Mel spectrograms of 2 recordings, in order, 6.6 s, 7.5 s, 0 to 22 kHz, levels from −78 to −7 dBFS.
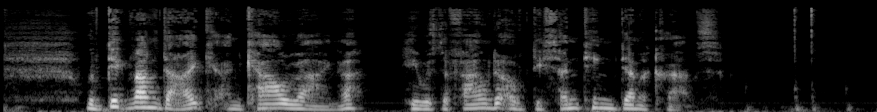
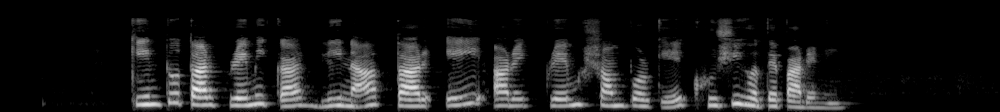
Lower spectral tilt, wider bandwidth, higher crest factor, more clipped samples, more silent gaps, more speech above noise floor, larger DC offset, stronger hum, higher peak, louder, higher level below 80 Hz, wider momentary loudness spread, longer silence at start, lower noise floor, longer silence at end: first, -5.5 dB/octave vs -4 dB/octave; first, 17 kHz vs 11.5 kHz; about the same, 24 dB vs 24 dB; neither; neither; second, 23 dB vs 48 dB; neither; neither; second, -6 dBFS vs -2 dBFS; second, -29 LUFS vs -24 LUFS; first, -60 dBFS vs -82 dBFS; first, 19 LU vs 11 LU; second, 0.05 s vs 1 s; second, -52 dBFS vs -72 dBFS; second, 0.45 s vs 1.2 s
